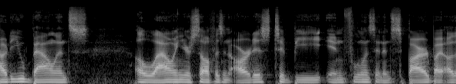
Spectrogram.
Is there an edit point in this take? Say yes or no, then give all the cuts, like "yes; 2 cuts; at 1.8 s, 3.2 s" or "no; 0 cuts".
no; 0 cuts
